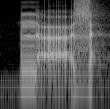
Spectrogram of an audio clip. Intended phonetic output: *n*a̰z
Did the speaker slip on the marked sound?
no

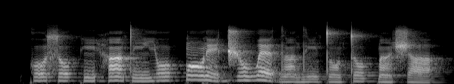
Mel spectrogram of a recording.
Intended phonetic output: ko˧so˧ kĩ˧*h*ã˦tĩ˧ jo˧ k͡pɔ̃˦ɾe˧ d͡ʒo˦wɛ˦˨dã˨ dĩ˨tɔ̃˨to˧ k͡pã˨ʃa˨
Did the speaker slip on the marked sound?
no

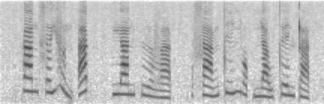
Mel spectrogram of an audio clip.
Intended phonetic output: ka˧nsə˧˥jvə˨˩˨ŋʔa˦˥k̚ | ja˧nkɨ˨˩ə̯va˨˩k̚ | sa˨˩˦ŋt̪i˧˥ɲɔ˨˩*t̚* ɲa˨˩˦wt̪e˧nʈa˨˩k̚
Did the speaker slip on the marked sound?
yes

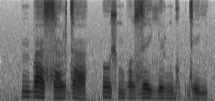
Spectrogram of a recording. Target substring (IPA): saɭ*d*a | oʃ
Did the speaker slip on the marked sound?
no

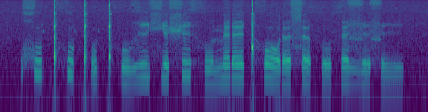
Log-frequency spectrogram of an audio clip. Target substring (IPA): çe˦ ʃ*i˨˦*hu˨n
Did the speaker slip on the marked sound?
yes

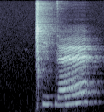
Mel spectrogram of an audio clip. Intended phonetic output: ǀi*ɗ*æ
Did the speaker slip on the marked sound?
yes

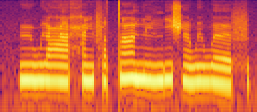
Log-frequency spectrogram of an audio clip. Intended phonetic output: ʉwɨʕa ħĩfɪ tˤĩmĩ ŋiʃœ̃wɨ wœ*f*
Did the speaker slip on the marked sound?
no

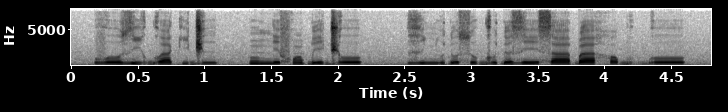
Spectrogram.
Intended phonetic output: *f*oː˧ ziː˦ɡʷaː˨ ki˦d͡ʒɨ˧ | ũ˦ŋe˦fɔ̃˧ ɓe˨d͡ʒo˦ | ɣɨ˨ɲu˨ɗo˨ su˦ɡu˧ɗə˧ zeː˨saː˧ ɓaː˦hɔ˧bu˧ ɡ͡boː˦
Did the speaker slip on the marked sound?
yes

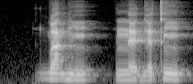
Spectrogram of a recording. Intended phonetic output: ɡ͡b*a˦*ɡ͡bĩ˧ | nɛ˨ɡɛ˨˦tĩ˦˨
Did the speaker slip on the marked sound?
no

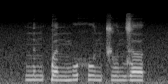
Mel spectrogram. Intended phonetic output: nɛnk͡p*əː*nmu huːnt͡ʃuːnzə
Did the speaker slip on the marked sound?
no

